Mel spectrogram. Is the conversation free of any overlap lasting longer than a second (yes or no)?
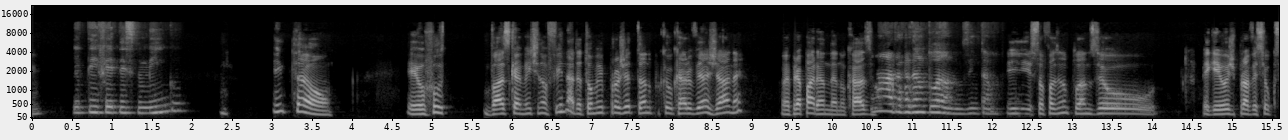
yes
